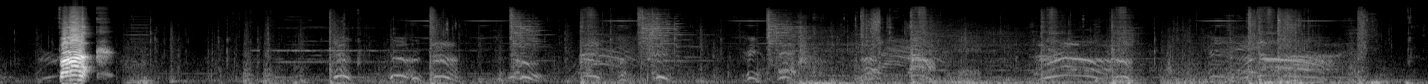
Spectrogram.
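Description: Steel swords clash and strike in close combat.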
